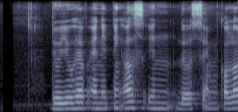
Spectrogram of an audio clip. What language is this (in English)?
Sundanese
